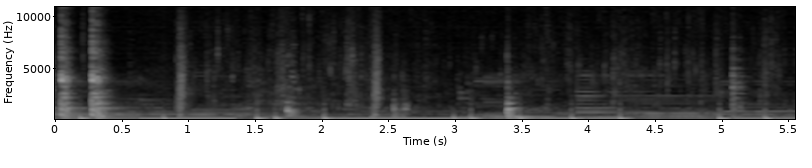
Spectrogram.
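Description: A spoon stirs chicken stroganoff with sour cream and mustard in a pot, giving repeated metallic clinks and scrapes against the pot over a steady low hum, with no talk.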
